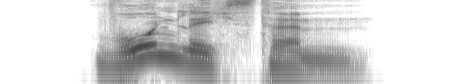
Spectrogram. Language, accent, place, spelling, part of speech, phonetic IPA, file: German, Germany, Berlin, wohnlichstem, adjective, [ˈvoːnlɪçstəm], De-wohnlichstem.ogg
- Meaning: strong dative masculine/neuter singular superlative degree of wohnlich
